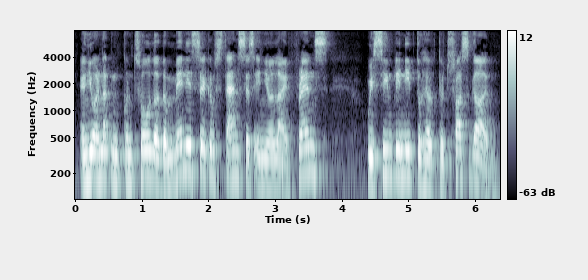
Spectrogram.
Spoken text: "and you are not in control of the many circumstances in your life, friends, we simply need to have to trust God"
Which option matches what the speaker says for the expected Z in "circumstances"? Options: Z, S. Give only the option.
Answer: S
